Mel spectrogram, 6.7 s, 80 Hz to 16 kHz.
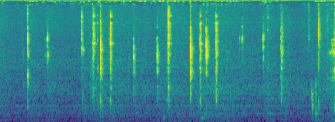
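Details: PlayStation One SCPH-7502 testing with Star Trek Invasion disc: faint irregular sharp ticks several times a second in a quiet room, the drive seeking repeatedly without reading the disc; cause unclear.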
